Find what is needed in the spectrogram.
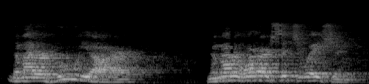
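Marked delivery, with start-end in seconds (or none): none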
